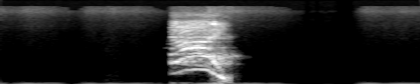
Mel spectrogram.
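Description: A woman's sigh: one short, voiced breath out that falls in pitch, about a second in.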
